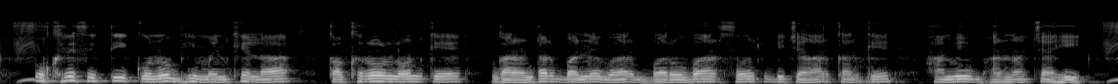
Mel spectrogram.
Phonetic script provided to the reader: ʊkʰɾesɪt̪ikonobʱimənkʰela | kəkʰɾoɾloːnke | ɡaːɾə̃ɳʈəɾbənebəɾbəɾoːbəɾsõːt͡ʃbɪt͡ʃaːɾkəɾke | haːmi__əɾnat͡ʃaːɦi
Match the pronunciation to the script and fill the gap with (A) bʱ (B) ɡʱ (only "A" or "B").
A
